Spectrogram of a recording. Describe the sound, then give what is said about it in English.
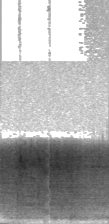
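A steady, hissing stream of water pours into a dog's bowl, continuous for a couple of seconds with a brief dip midway, and no voices. “You doing dishes right now? No, get my dog some water.”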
